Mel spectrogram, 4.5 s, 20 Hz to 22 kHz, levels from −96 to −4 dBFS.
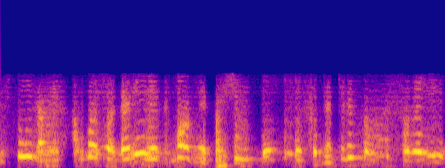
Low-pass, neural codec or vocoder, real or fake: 3.6 kHz; codec, 44.1 kHz, 0.9 kbps, DAC; fake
